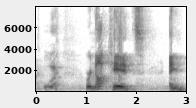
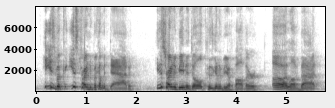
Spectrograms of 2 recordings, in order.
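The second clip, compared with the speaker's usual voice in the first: ordinary talk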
